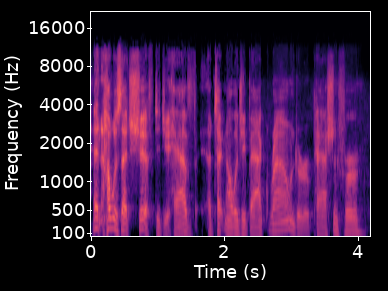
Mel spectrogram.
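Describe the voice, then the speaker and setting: A man hosting a podcast, with a gravelly, husky voice and dry, close sound. He talks casually and jokes easily with his guest. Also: mid-range voice, expressive, no echo. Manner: casual, joking, quick interjections. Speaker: podcast host. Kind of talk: interview conversation.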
